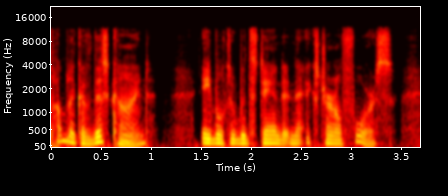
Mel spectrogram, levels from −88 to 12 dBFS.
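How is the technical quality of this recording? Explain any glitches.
No glitches can be heard in this speech recording: the signal is steady and intact throughout, carrying the character of a call codec whose high end tops out at about 12 kHz.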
